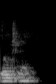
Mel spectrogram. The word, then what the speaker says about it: Beauchamp: Okay, so the first item on the agenda here is we have Beauchamp from, is that how you pronounce it, Beauchamp? Yep.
